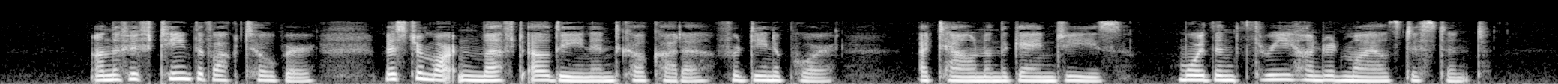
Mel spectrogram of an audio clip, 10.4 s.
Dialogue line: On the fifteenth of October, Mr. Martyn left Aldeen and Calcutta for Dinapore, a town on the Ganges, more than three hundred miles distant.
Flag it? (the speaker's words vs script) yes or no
no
